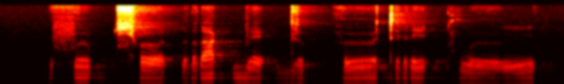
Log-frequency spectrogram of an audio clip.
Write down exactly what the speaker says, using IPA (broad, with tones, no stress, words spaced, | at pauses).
fɯː˥˩p̚t͡ɕʰɤː˨˩t̚ ra˥˩k̚ be˨˩ʔ dɯ˨˩k̚hɯː˥˩ tri˥˩t̚ kwɯ˩˦ŋ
